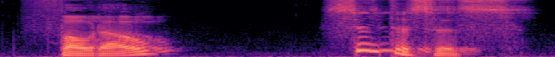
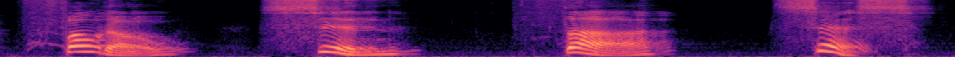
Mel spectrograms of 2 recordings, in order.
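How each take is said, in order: First: It is said faster, broken into two parts. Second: It is said slowly, broken into four parts. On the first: "Say it with me a little faster" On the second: "Say it with me"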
